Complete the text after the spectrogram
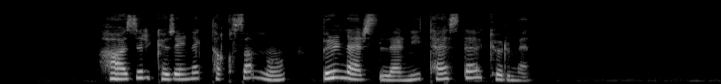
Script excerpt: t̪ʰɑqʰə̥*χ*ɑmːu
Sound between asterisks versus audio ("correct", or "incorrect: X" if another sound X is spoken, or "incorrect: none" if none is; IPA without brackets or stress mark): incorrect: s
